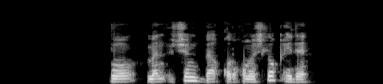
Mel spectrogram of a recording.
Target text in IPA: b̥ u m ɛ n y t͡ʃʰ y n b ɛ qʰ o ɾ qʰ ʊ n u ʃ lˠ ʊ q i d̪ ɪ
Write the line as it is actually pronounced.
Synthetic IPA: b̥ u m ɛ n y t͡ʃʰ y n b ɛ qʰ o ɾ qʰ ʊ n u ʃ lˠ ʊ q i d̪ ɪ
